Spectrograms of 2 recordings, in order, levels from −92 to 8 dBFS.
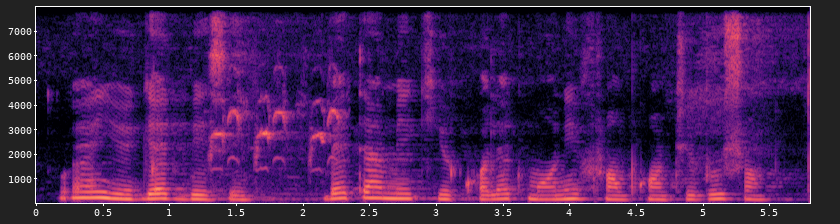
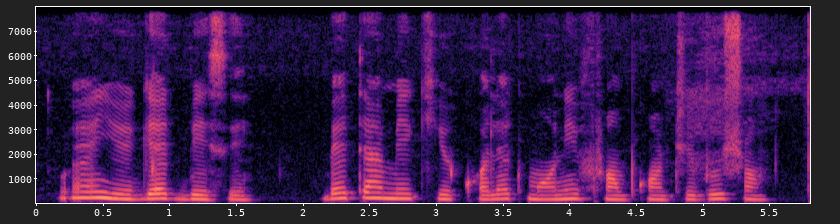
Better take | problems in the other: second | background sound (Bird vocalization, bird call, bird song); 7 dB below the speech // room echo; dies away in 1.1 s

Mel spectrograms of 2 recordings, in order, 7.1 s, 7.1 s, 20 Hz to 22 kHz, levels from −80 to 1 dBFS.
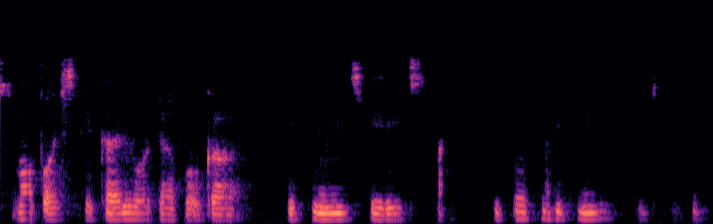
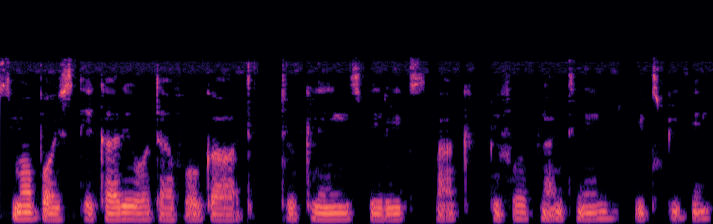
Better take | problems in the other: second | noise reduction (neural mask model DeepFilterNet 3)

